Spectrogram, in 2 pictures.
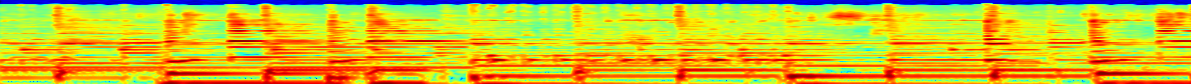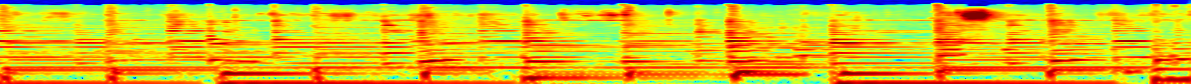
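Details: Gentle instrumental music with sustained low tones and plucked notes, quiet throughout.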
